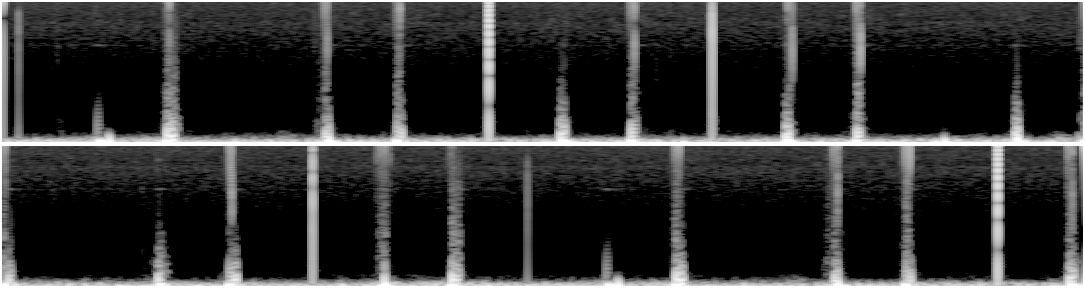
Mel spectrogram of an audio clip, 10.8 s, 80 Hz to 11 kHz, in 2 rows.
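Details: Cardiac auscultation teaching demonstration over valve auscultation foci: regular paired low first and second heart sounds about 53 a minute over low hum; normal heart sounds.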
